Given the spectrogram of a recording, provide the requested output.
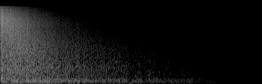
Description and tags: Impulse response recorded in the Mediterranean Conference Centre. Valletta, Malta. In The Knights Hall. A medieval hospital used by the crusaders. Main concert venue was too impractical to record an IR but the long cavernous Knights Hall was empty so hey...let's sweep.
The knights hall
